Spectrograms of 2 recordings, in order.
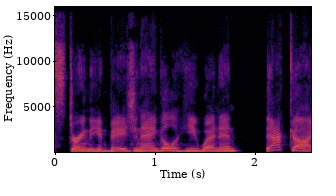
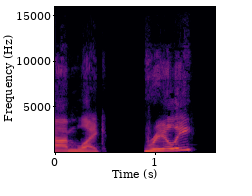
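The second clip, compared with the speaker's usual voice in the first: usual speaking voice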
